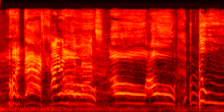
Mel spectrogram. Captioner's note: groaning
